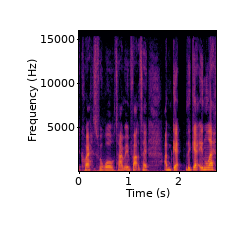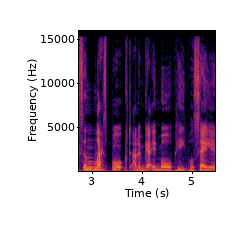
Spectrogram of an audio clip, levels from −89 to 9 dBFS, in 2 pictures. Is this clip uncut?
yes; 0 cuts

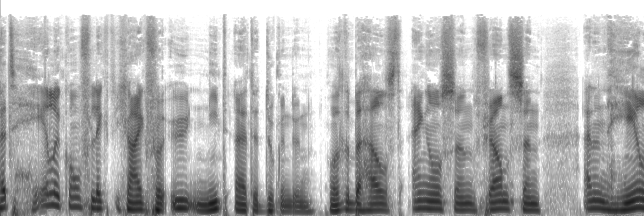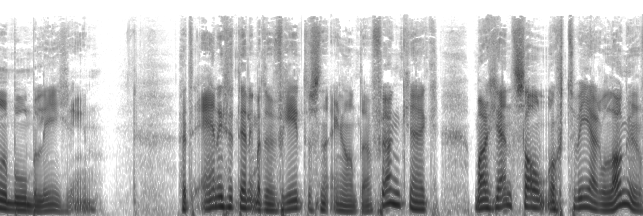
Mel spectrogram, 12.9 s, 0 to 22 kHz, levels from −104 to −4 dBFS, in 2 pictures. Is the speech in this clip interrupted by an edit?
no; 0 cuts

